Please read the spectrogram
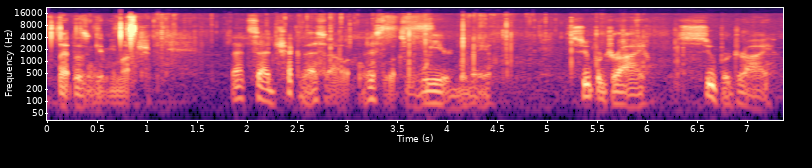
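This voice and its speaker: A man with a low voice and plenty of gravelly fry talks through a casual review. He is laid-back and halting, thinking out loud as he goes. There is faint background noise under the recording. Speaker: pipe tobacco reviewer. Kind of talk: casual unscripted product review.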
